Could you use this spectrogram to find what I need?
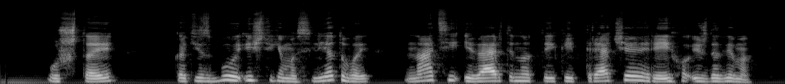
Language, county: Lithuanian, Kaunas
